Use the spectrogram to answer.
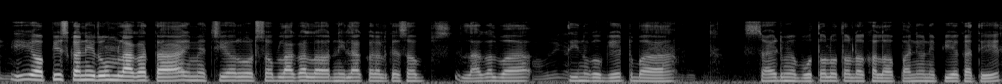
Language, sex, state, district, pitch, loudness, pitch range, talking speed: Bhojpuri, male, Bihar, Gopalganj, 165 Hz, -25 LUFS, 155-175 Hz, 190 wpm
